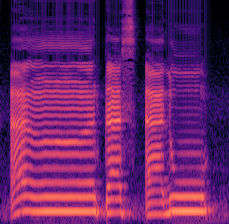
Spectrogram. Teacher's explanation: Kita baca dengan nipis dengunya.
